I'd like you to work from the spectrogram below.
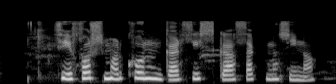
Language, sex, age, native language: Icelandic, female, 14, Icelandic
